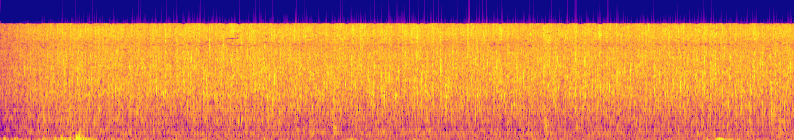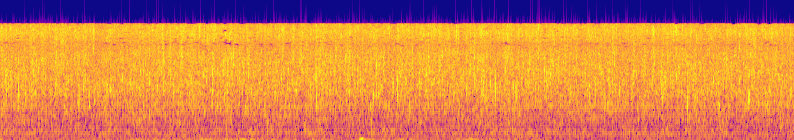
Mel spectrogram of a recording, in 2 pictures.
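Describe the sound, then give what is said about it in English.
Steady running water flows and trickles like a stream, a continuous watery wash with a few soft low thumps along the way. “Sandy used her powers to summon water from deep beneath the earth,”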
